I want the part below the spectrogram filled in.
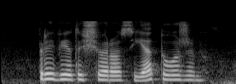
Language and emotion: Russian, neutral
